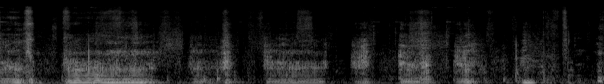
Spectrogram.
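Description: Dog growling while tugging hard on a jute bite pillow, in several low bouts of a second or so each with short breaks between.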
